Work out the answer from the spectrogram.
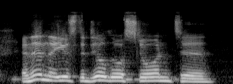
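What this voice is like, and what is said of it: Thick Scottish accent. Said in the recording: “in a thick Scottish accent”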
